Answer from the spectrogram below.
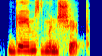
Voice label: "Gamesmanship", Indian

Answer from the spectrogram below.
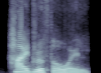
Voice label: "hydrofoil", Indian

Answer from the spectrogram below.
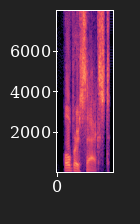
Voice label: "oversexed", American

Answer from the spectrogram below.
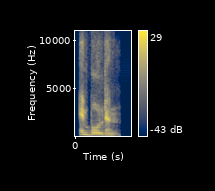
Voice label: "embolden", Indian

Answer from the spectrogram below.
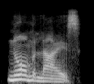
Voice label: "normalize", Indian

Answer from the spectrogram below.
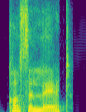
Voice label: "corselette", Indian

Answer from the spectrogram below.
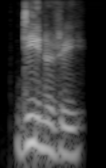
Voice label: "deanery", Indian

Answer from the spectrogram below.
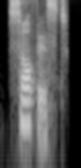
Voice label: "sophist", Indian

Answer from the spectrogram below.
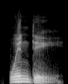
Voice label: "windy", American

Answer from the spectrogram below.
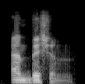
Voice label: "ambition", British

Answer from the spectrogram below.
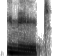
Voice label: "innate", Indian

